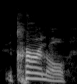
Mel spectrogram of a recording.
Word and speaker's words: colonel: So they colonel. That is not colonel. When we the L is silent.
